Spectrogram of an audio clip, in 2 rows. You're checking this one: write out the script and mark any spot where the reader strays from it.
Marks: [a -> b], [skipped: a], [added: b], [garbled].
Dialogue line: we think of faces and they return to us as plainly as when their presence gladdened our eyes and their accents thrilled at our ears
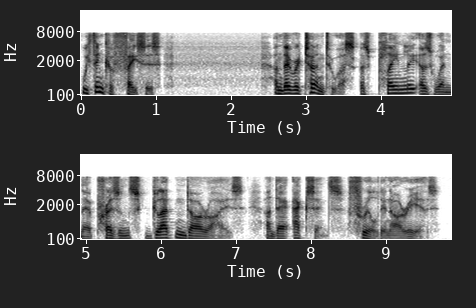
we think of faces and they return to us as plainly as when their presence gladdened our eyes and their accents thrilled [at -> in] our ears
